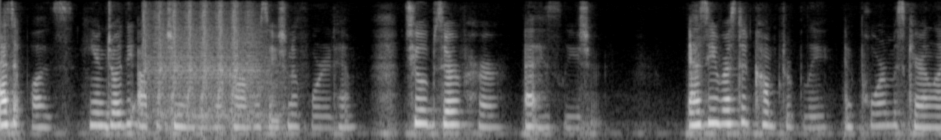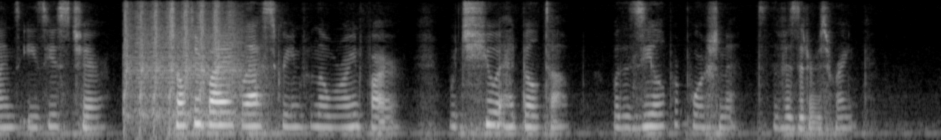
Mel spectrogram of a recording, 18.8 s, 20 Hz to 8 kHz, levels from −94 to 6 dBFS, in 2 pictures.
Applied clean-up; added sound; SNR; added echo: none; Gunshot, gunfire; 6 dB; none.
